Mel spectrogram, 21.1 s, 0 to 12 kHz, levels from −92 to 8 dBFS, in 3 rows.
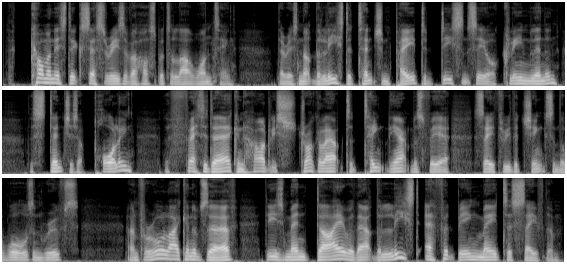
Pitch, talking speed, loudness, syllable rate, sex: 110 Hz, 175 wpm, -18 LUFS, 5.0 syllables/s, male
